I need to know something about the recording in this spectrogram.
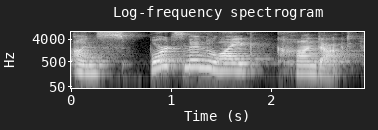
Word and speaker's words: unsportsmanlike conduct: So we are going to stress sports and con. So we have unsportsmanlike conduct, unsportsmanlike conduct.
